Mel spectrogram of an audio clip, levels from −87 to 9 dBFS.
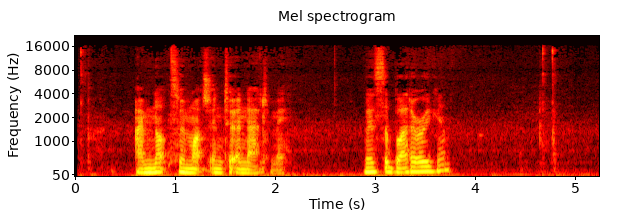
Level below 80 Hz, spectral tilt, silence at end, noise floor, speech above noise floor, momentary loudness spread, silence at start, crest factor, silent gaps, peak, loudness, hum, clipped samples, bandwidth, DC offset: -40 dBFS; -6 dB/octave; 0.4 s; -44 dBFS; 30 dB; 19 LU; 0.05 s; 16 dB; none; -2 dBFS; -15 LUFS; none; under 0.1%; 16.5 kHz; under 0.1%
